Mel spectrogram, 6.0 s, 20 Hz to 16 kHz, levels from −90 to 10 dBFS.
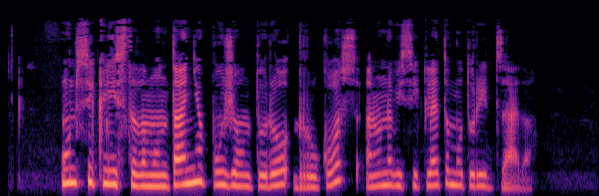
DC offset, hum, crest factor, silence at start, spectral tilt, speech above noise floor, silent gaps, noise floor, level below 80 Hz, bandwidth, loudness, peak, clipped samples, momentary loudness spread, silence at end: under 0.1%; none; 20 dB; 0.6 s; -4.5 dB/octave; 49 dB; none; -69 dBFS; -72 dBFS; 11 kHz; -20 LUFS; -2 dBFS; under 0.1%; 9 LU; 0.7 s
